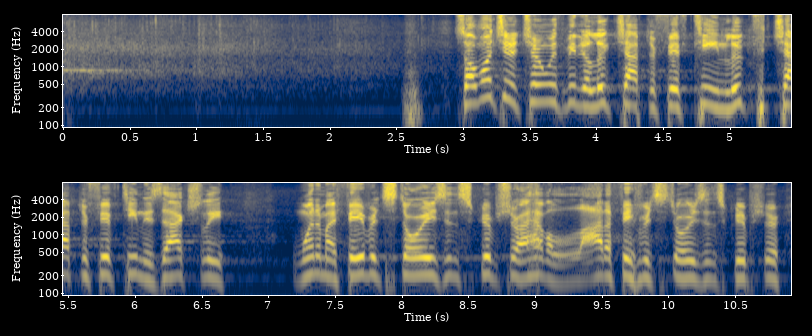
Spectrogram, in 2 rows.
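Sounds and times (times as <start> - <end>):
audience applauding: 0.0 - 2.6
speech: 2.6 - 10.9.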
